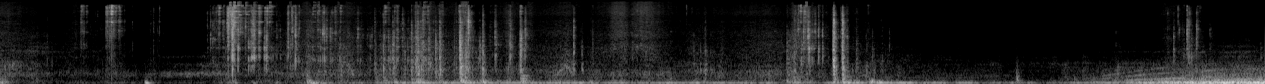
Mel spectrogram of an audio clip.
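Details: Chevy Blazer in freezing snow after sitting about a month, batteries still good: keys jingle, then the engine cranks briefly and catches, settling into a steady, rising run; a clean cold start.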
